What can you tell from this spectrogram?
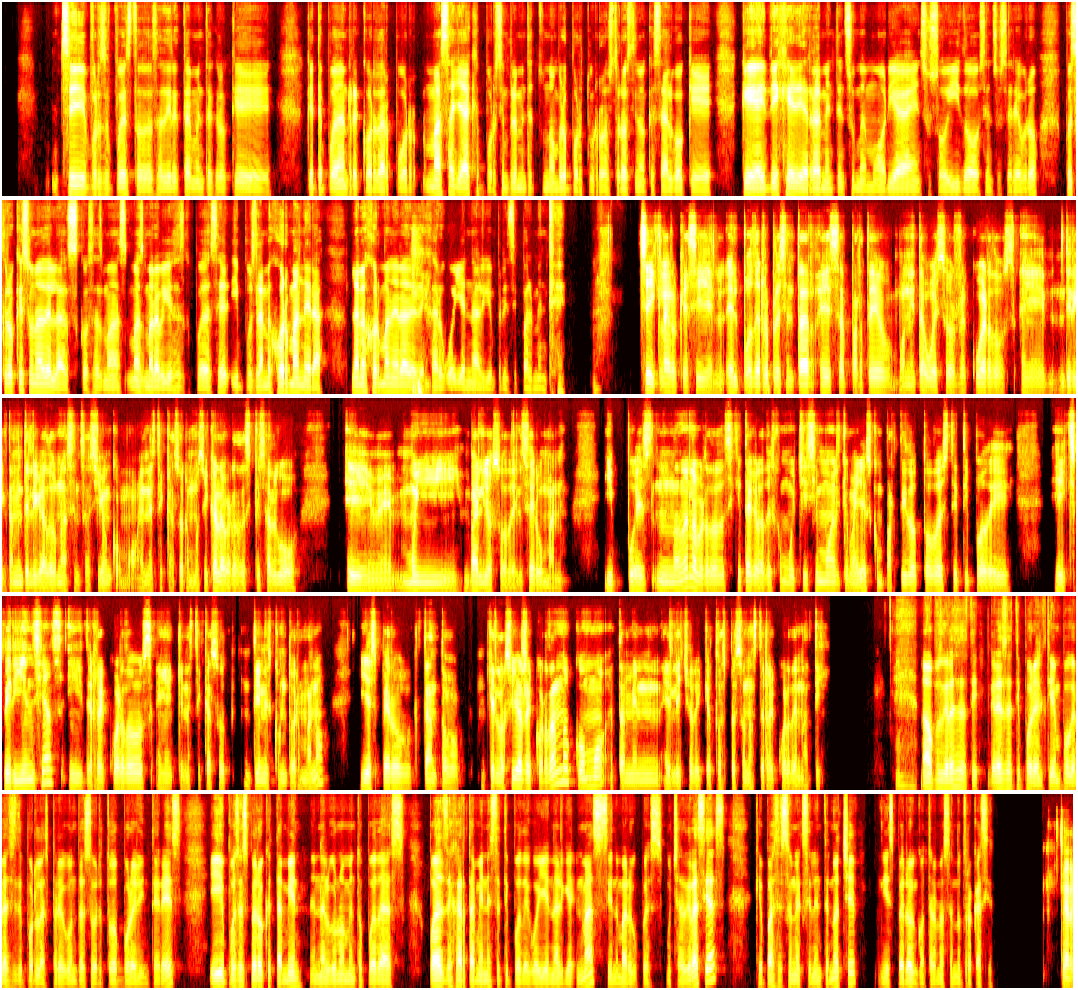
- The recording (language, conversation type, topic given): Spanish, podcast, ¿Qué canción o música te recuerda a tu infancia y por qué?
- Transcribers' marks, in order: other background noise; chuckle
